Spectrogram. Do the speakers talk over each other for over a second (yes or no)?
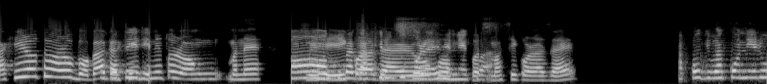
yes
